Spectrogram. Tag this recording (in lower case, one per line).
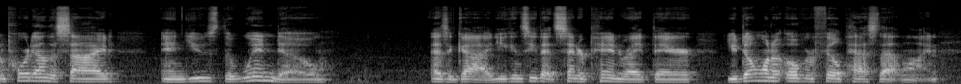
speech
